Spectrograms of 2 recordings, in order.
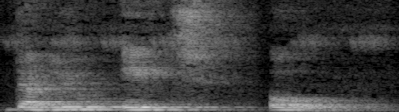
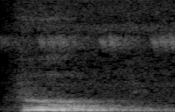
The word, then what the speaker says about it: who: W is also silent when the word starts with WHO. So this is not who, but it's who.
